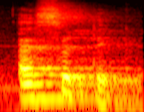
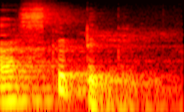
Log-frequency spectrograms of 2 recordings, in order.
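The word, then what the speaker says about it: ascetic: इसको हम कहेंगे एसेटिक, नॉट एस्केटिक, इट इज़ एसेटिक।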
